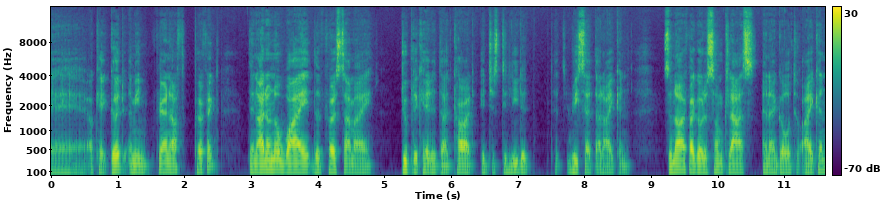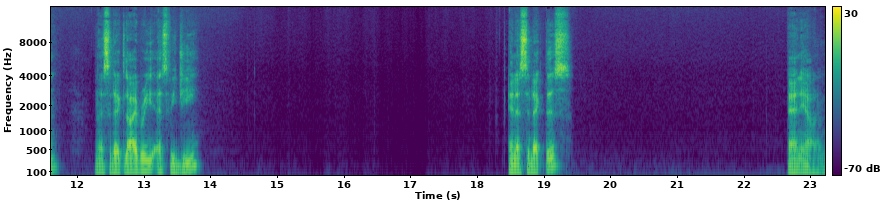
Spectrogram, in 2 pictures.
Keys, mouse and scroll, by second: 9.3 click, 11.0 click, 12.2 click, 13.2 click, 18.5 click, 23.1 click.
